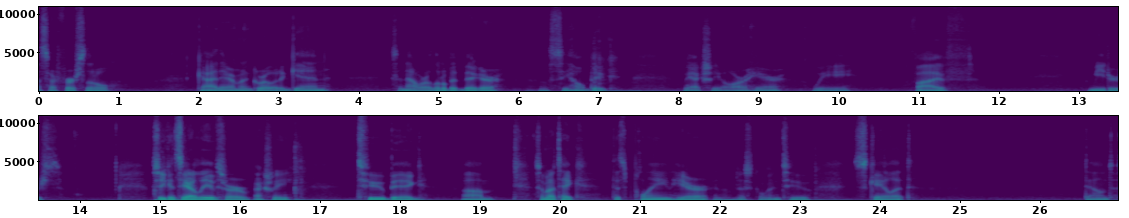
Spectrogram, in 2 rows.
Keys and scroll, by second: 7.0 KP_1, 15.0 Delete, 16.7 KP_2, 23.2 s.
